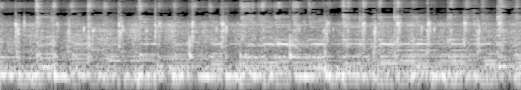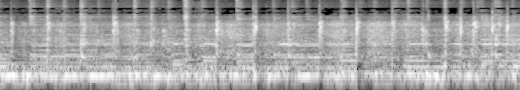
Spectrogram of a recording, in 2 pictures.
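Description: Live flamenco tanguillo: a flamenco guitar plays under a steady rhythm of handclaps (palmas) and the dancer's shoe footwork striking the wooden stage.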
